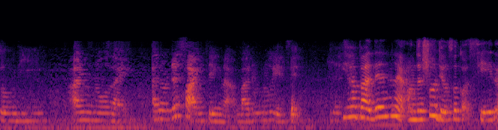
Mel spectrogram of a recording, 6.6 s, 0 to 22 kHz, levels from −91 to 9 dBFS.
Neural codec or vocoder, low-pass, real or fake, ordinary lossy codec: none; 7.2 kHz; real; Opus, 16 kbps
